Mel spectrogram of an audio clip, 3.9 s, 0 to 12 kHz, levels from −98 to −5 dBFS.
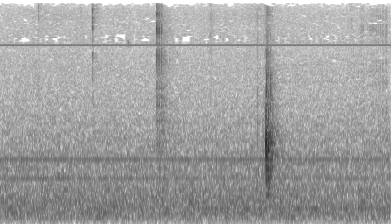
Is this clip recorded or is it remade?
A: recorded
